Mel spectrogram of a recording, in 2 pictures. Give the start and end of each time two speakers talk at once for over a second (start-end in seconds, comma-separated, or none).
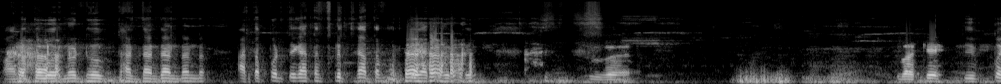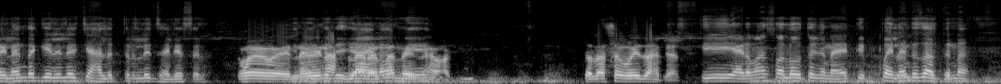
12.9-14.2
